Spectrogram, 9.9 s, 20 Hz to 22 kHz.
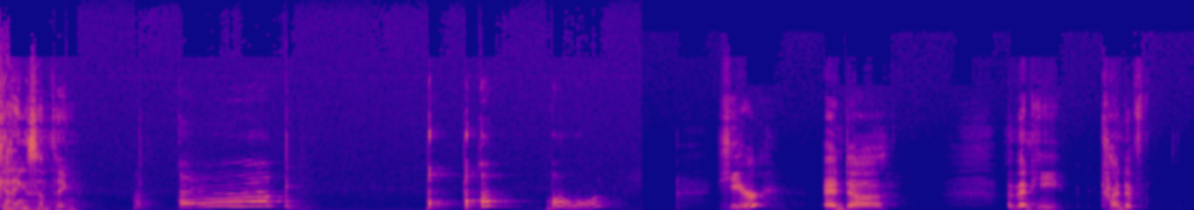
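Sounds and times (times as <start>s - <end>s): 
speech: 0.0s - 0.8s, 6.0s - 7.5s, 8.4s - 9.6s
person imitating chicken clucking and squawking: 1.1s - 2.6s, 3.5s - 5.2s.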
